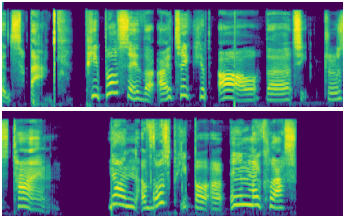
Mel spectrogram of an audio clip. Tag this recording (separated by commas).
Speech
